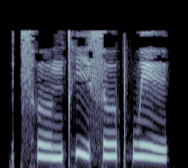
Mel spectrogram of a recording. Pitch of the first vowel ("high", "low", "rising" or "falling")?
low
